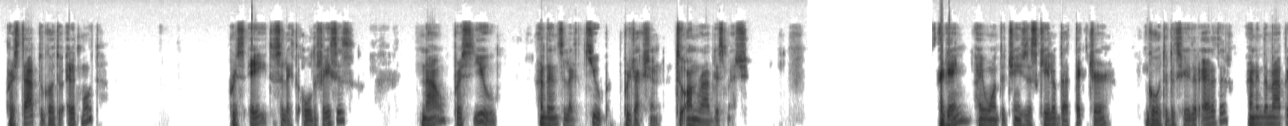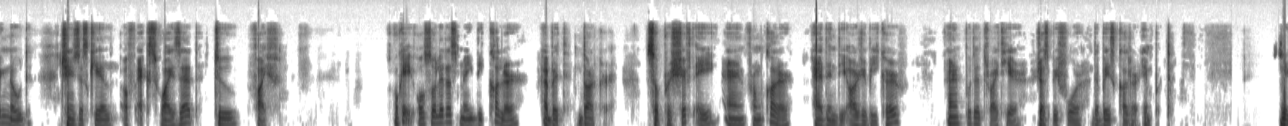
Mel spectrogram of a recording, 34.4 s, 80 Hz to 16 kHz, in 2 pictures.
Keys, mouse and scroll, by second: 1.0 Tab, 2.1-3.7 scroll down 1, 3.7 a, 5.2-6.9 scroll down 1, 6.9 u, 10.7 a, 15.1 scroll down 1, 15.2 middle click, 15.9-16.8 scroll up 16, 17.1 middle click, 17.4-18.0 scroll up 2, 18.0-22.1 drag, 22.4 Tab, 23.8 alt+a, 24.5 click, 25.9-26.6 scroll down 13, 26.6-27.9 middle drag, 27.9 shift+a, 32.6-33.1 scroll up 3, 33.1 middle click, 33.6 scroll up 2.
